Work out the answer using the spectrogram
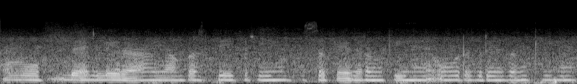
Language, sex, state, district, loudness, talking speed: Hindi, female, Haryana, Rohtak, -16 LUFS, 155 wpm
